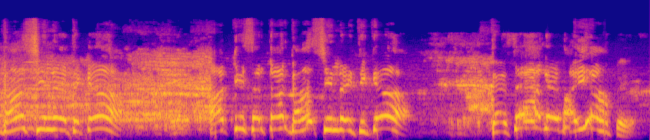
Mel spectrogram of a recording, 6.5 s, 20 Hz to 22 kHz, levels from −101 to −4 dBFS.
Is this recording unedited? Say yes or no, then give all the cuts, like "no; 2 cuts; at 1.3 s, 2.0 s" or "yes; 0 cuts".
yes; 0 cuts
